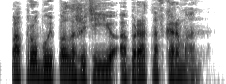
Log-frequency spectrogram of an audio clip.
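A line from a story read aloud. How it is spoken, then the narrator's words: Agitated mutter. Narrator (Russian): взволнованно пробормотал Шурик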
